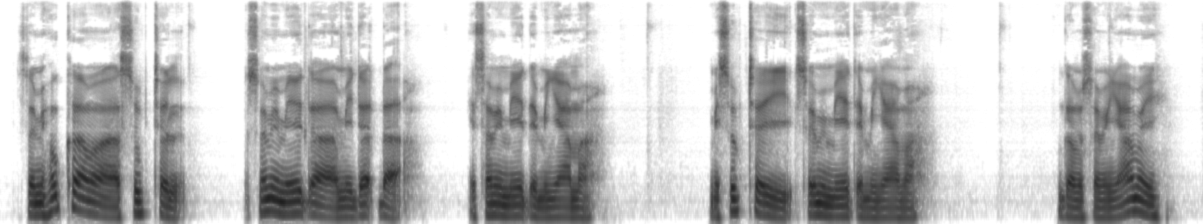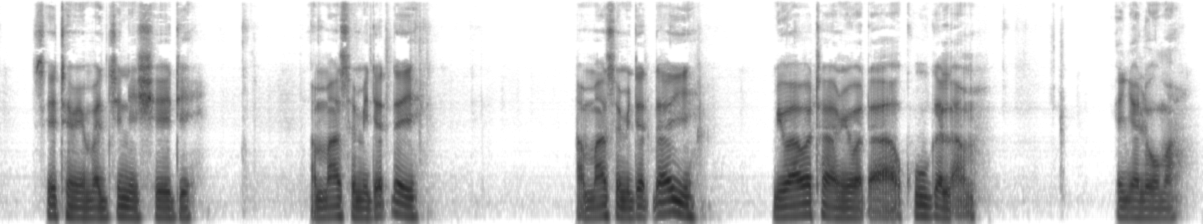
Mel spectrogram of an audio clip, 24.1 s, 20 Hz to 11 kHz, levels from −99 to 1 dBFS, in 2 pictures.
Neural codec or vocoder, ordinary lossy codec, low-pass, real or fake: none; none; none; real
